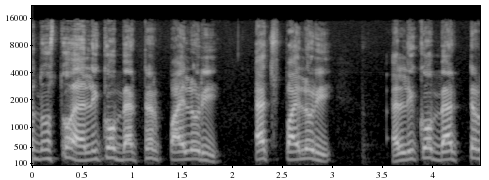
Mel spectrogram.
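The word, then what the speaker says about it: Helicobacter: प्यारे दोस्तों हेलिकोबैक्टर pylori, H pylori, हेलिकोबैक्टर बोल रहा हूँ मैं, हेलीकॉप्टर नहीं बोल रहा हूँ।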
